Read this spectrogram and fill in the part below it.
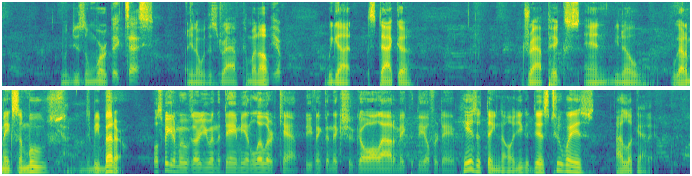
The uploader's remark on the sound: Joins Knicks Fan TV at Clyde's Wine and Dine for an exclusive interview!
